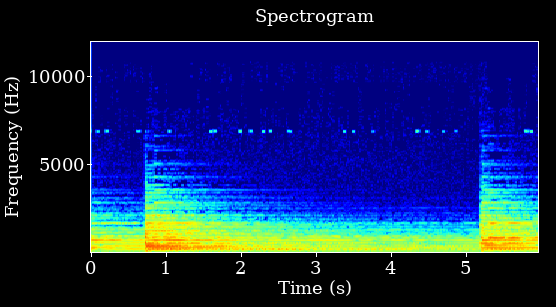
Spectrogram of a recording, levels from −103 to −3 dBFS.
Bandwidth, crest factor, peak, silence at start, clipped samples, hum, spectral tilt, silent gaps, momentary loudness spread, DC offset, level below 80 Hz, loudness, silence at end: 7.4 kHz; 18 dB; -10 dBFS; 0 s; under 0.1%; none; -8 dB/octave; none; 17 LU; under 0.1%; -58 dBFS; -28 LUFS; 0 s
